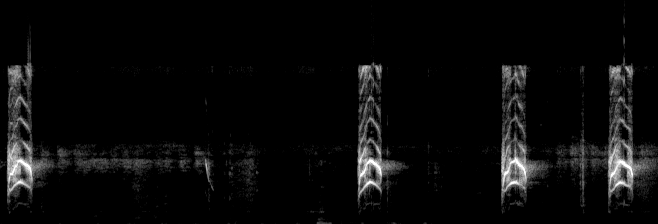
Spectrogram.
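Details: Wild-bird lure of the plain-throated sunbird: four piercing arched notes, with a long gap after the first and faint low rustling in between.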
